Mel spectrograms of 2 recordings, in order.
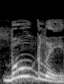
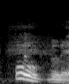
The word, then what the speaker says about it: Bugliosi: Did I say it right again? – Bugliosi. – That's right. It's a boog, not a big. – Bugliosi.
